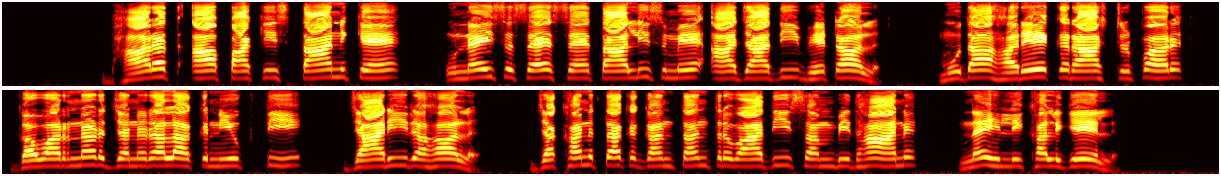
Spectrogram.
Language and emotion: Maithili, neutral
